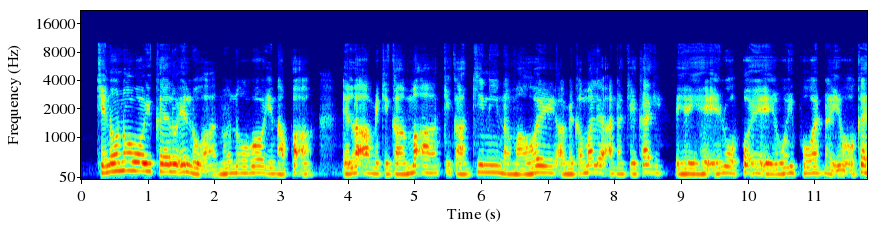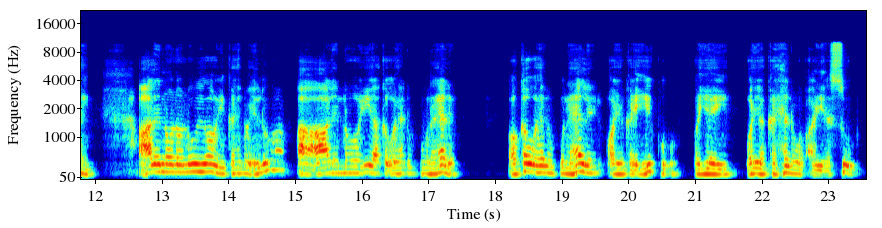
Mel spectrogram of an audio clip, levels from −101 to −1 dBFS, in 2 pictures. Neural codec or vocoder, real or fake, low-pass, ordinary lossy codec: none; real; 9.9 kHz; none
